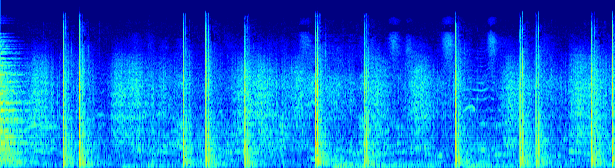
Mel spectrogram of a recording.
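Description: Aerial firework shells bursting overhead: about a dozen sharp bangs at irregular intervals, some in quick pairs, each with a short echoing tail.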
